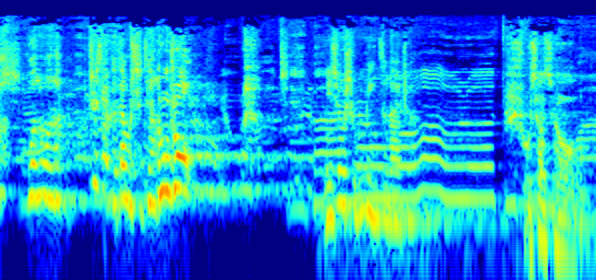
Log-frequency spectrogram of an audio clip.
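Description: A young woman speaks with surprise.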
